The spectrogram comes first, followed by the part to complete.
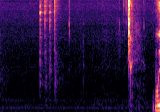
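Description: A few faint clicks at the computer just after half a second in, then one sharper click near the end, over a faint steady hum.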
